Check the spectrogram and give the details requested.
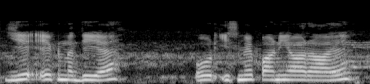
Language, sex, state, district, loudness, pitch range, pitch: Hindi, male, Uttar Pradesh, Saharanpur, -13 LUFS, 205-225 Hz, 210 Hz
